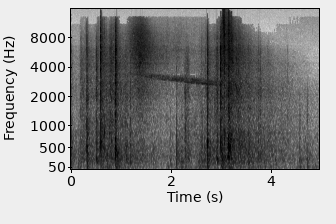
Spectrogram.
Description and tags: delphis FIREWORKS LOOP 17 MO
Fireworks recording at Delphi's home. Inside the house by open window under the balcony Recording with AKG C3000B into Steinberg Cubase 4.1 (mono) using the vst3 plugins Gate, Compressor and Limiter. Loop made with Steinberg WaveLab 6.1 no special plugins where used.
explosion, fire, thunder, shot, akg, c4, fireworks, delphis, ambient, c3000b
